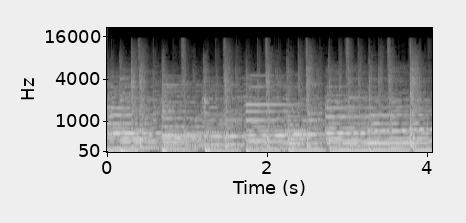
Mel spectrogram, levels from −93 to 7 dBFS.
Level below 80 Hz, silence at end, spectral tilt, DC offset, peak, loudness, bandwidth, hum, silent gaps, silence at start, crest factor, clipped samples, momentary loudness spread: -20 dBFS; 0 s; -6.5 dB/octave; under 0.1%; 0 dBFS; -14 LUFS; 15 kHz; none; none; 0 s; 12 dB; under 0.1%; 3 LU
